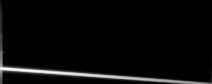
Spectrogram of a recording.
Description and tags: A chirp that slides down. Useful in percussion, I guess.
